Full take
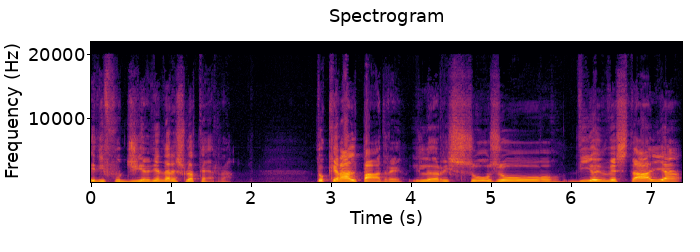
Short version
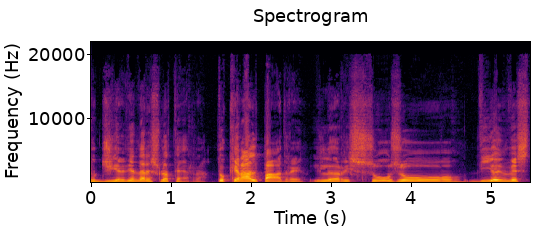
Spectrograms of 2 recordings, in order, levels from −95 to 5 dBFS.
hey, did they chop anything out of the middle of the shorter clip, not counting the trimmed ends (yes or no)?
yes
